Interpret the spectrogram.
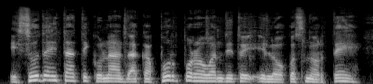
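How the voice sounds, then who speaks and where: An actor playing an easygoing, helpful young driver and colleague in an Ilocano radio drama. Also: male voice, on the high side, expressive, normal speed. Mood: upbeat.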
